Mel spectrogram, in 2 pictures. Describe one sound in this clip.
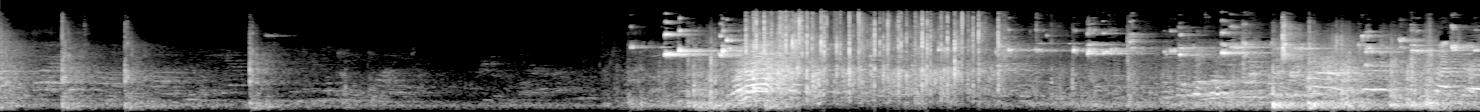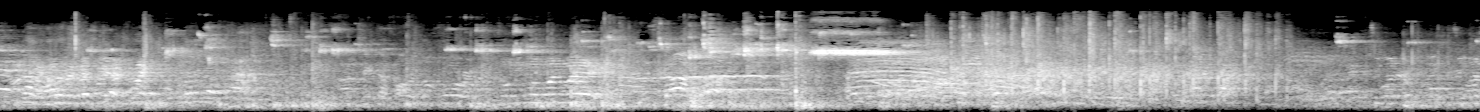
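A basketball bounces on a wooden gym floor.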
